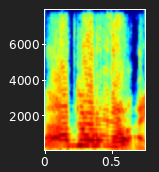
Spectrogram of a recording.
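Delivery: best-effort put-on Cajun Bronx accent, high-pitched. Retelling a phone call, answering as the caller, Ed Poche's Cajun Bronx accent. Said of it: "I'm doing the best Cajun Bronx accent I can here".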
